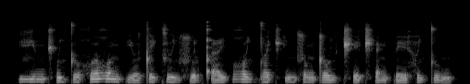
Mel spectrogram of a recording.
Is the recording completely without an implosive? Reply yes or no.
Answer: yes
